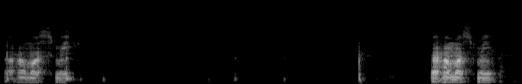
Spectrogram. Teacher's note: So here also, when we say aham asmi, that makara is pronounced as ma only. It doesn't change to anusvara.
